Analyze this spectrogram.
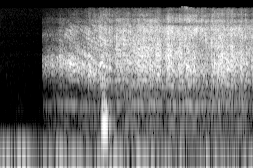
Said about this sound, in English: Those are bees. I have a soundboard app on my phone that I forgot about until just now.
